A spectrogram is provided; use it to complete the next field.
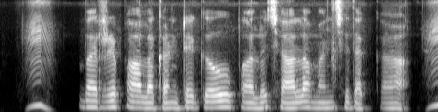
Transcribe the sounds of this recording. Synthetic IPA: bɐrːepaːlɐkɐɳʈe̞ːɡɐwɾupaːlut͡ʃaːlaːmɐɲt͡ʃid̪ɐkːaː

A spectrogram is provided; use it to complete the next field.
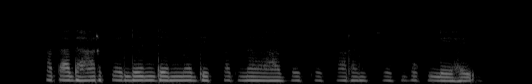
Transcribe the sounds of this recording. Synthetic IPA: kʰɐt̪ad̪ʱaːɾkelɪnd̪ɪnmẽd̪ɪkːət̪nɐjaːbekekaːɾəñt͡ʃeːk̚bʊkleɦəi

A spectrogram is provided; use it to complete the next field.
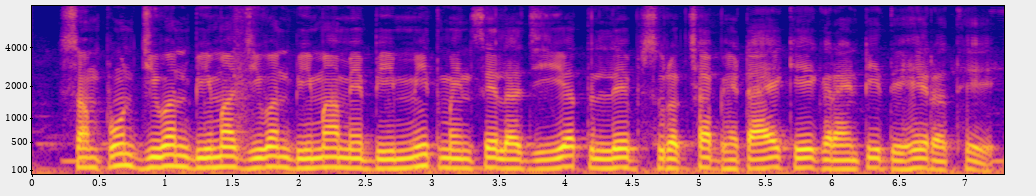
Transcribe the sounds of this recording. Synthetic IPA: sə̃mpuɾnd͡ʒiːʋənbiːmad͡ʒiːʋənbiːmamẽbimit̪məɦɪnseləd͡ʒijət̪lebʱsuɾəkt͡ʃʰabʱeːʈaːekeɡəɾãːɳʈid̪eːɦeɾət̪ʰe

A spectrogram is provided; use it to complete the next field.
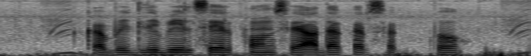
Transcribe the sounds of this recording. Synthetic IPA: kabɪd͡ʒlibiːlseːlpʰoːnseaːd̪akɐɾsɐk̚t̪oː

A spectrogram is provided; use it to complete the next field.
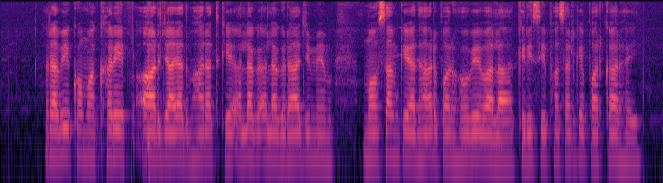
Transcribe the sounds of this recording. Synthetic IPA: ɾəbikomakʰəɾiːpʰɔːɾd͡ʒaːjət̪bʱaːɾət̪keʔələɡələɡɾaːd͡ʒjəmẽmɔːsəmkeaːd̪ʱaːɾpəɾɦoːweʋaːlakɾiːsipʰəsəlkepəɾkaːɾɦɛi

